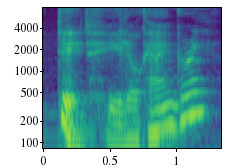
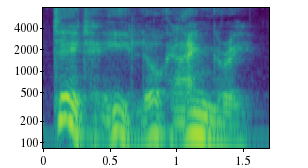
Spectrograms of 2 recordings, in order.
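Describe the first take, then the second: First: It is said like a real question. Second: It is said like an exclamation, not a question. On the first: The speaker really wants an answer. "if I say that in a different way, it does form as a question" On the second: The speaker is remarking, not asking. "I'm just making an exclamation and a general statement"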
